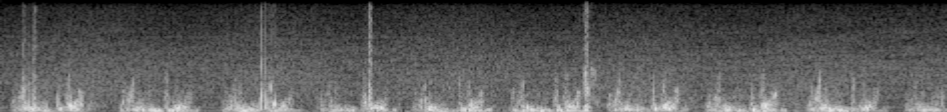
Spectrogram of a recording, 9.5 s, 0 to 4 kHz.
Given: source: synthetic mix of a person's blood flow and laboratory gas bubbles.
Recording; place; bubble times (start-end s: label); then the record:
Doppler ultrasound of blood flow; precordium
0.20-0.46 s: bubbles
2.57-2.77 s: bubbles
3.60-3.72 s: bubbles
5.81-5.98 s: bubbles
From the record:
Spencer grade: 2 (many but less than half of the cardiac periods contain bubble signals, singularly or in groups); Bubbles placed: only in the low amplitude regions of the cardiac cycle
